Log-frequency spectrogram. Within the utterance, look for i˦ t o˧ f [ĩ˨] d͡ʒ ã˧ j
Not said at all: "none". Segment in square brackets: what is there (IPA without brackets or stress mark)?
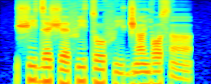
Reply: i˨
